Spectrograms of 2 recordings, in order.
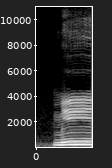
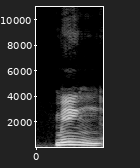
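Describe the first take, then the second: First: It ends in a plain vowel, no nasal. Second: It ends in a nasal ng sound. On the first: The speaker calls it wrong. "bukan seperti itu" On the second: The speaker calls it right. "harus ming ada berubah mati menjadi ng"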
